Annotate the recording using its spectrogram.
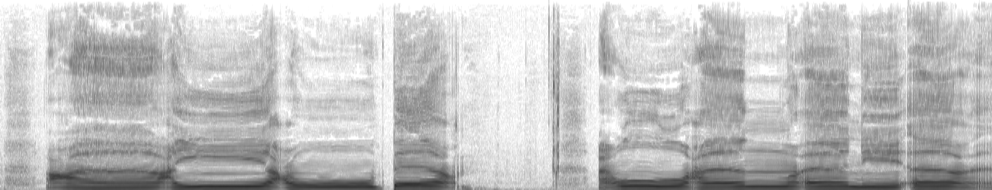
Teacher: Huruf ain ini keluarnya huruf berasal di tengah tenggorokan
